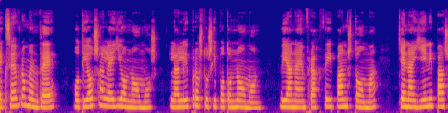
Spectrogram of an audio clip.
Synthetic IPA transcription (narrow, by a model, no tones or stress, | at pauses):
e̞kse̞vɾo̞me̞nðe̞ | o̞t̪io̞sɐle̞ʝio̞no̞mo̞s | lɐlipɾo̞st̪usipo̞t̪o̞no̞mo̞n | ðiɐnɐe̞ɱfɾɐxθipɐnst̪o̞mɐ | ce̞nɐʝinipɐs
